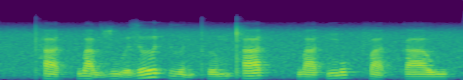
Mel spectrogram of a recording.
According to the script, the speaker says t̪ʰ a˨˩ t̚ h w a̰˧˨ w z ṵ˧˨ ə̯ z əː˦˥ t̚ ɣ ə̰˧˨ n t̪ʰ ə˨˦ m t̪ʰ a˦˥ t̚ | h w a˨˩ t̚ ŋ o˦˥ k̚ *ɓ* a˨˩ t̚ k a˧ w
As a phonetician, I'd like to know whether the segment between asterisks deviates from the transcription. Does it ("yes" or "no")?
yes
